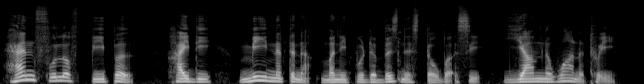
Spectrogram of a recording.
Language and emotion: Manipuri, neutral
